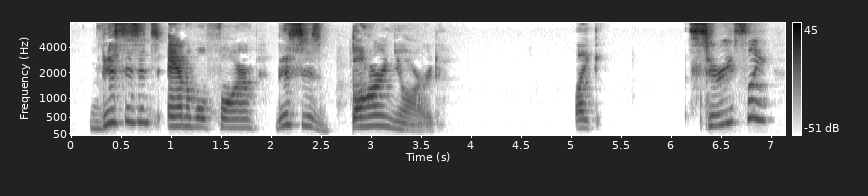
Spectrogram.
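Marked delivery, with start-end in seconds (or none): 0.2-3.7 imitated, exasperated, disbelieving screaming outburst. Retelling a former roommate's reaction to a trailer: imitating someone screaming. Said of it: "even she was screaming".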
